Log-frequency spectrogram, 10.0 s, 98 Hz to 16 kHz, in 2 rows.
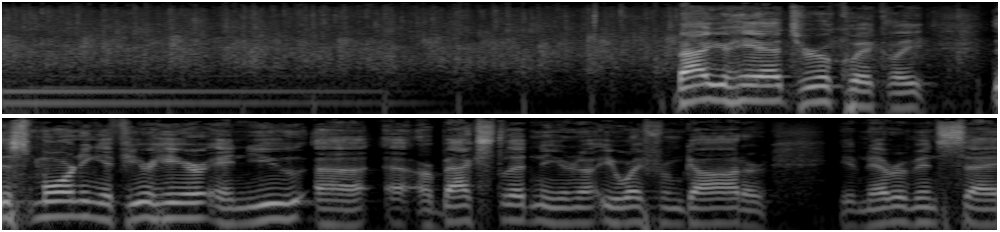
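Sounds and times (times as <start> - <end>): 
low electronic hum: 0.0 - 2.2
crowd applause: 0.0 - 5.4
speech: 3.4 - 9.9.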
